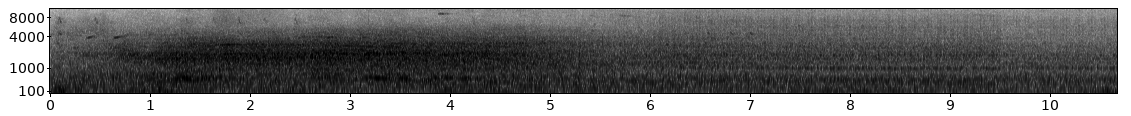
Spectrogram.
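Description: A car driving by: engine and tyre noise swell over the first second, stay loudest for a few seconds, then ease off to a steadier, lower running sound.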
